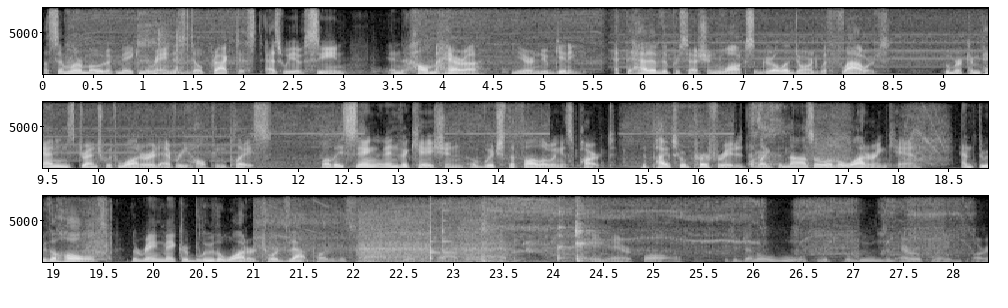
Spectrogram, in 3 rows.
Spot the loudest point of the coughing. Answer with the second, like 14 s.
1 s.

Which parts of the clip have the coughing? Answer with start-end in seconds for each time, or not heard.
0.9-1.6, 16.5-17.3, 23.2-24.5.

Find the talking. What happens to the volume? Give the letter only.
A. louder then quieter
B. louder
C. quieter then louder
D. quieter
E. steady
D.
